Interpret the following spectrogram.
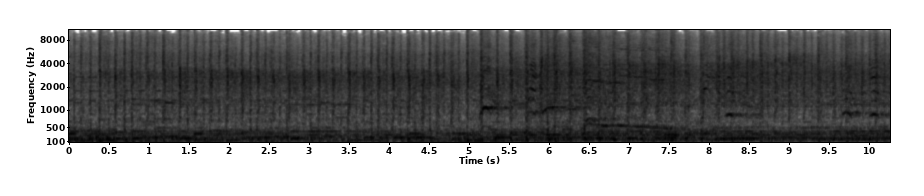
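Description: Vintage flamenco recording of a colombiana flamenca: flamenco guitar played under dense, rapid percussive strikes that run without pause, with a few short gliding voice-like calls about halfway through.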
